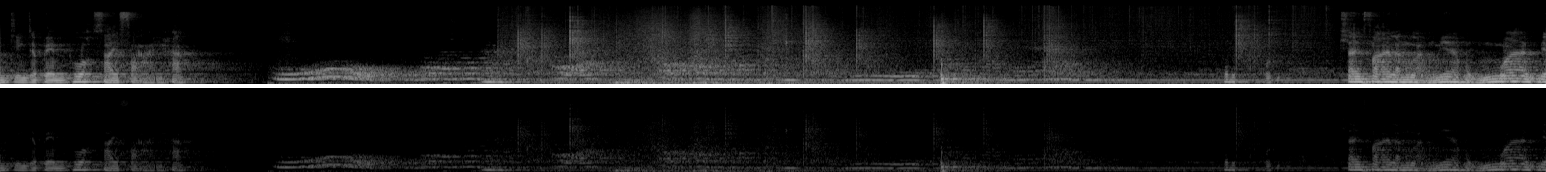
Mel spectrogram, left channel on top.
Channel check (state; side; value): quieter; right; 17.3 dB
